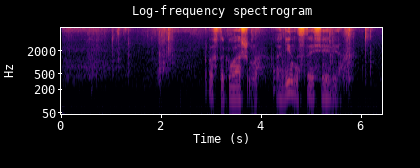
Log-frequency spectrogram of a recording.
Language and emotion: Russian, sad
